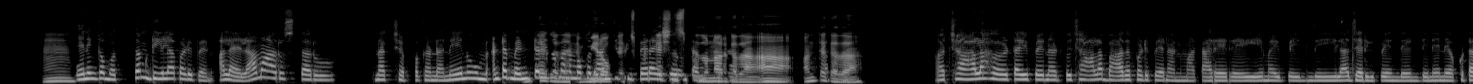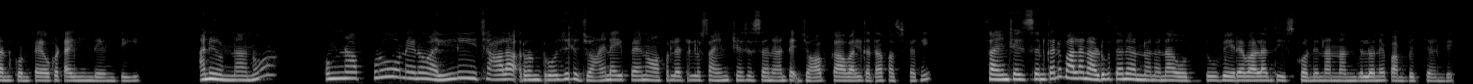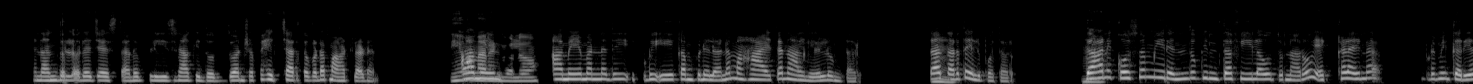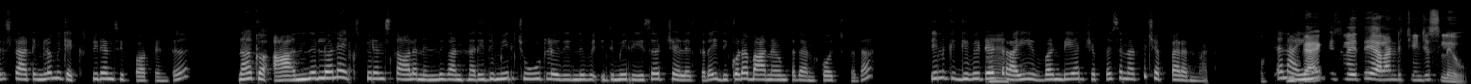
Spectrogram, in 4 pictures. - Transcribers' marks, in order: in English: "మెంటల్‌గా"; in English: "ఎక్స్‌పెక్టేషన్స్"; in English: "ప్రిపేర్"; in English: "హర్ట్"; in English: "ఆఫర్ లెటర్‌లో సైన్"; in English: "ఫస్ట్"; in English: "సైన్"; in English: "ప్లీజ్"; in English: "హెచ్ఆర్‌తో"; in English: "కేరియర్ స్టార్టింగ్‌లో"; in English: "ఎక్స్‌పి‌రియన్స్"; in English: "ఎక్స్‌పి‌రియన్స్"; in English: "రిసర్చ్"; in English: "గివ్ ఇట్ ఎ ట్రై"; in English: "ప్యాకేజ్‌లో"; in English: "చేంజేస్"
- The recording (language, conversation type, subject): Telugu, podcast, మీ జీవితాన్ని మార్చేసిన ముఖ్యమైన నిర్ణయం ఏదో గురించి చెప్పగలరా?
